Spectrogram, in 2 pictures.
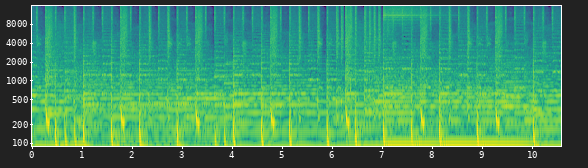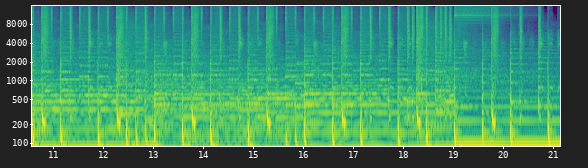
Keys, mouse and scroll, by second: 0.2 scroll down 1, 0.5-0.9 scroll up 1, 0.9 click, 1.8 ctrl+o, 3.1 scroll down 1, 6.5 scroll down 1, 8.4 click, 9.8 click, 11.6 click, 13.3 F4, 14.9 F9, 17.0 click, 19.0 ctrl+o, 20.3 scroll down 1.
